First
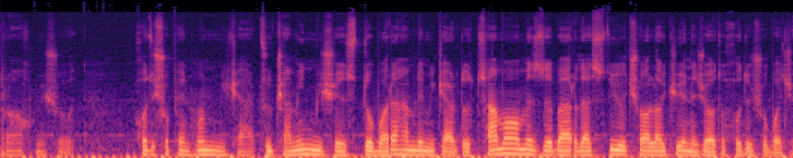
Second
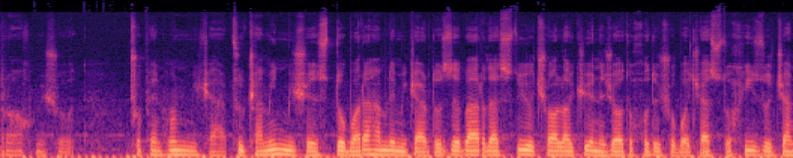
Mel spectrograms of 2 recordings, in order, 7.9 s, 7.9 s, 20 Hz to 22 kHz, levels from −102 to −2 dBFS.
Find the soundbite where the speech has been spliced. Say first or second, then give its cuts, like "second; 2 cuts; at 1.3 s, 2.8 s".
second; 2 cuts; at 1.3 s, 4.4 s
